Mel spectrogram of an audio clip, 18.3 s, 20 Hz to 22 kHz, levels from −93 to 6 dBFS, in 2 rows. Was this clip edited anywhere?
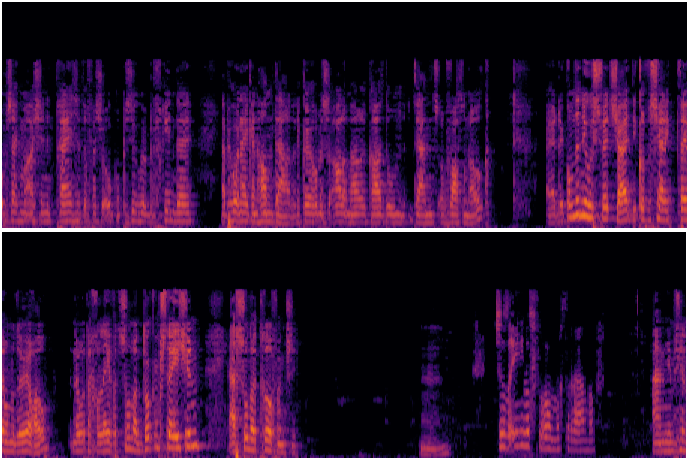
yes; 1 cut; at 5.5 s

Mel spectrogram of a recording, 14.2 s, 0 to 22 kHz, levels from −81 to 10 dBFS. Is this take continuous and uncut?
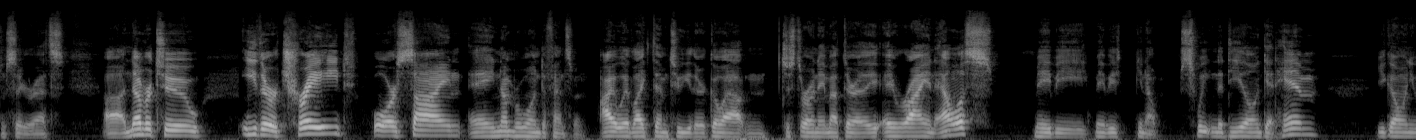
no; 3 cuts; at 2.4 s, 6.0 s, 7.7 s

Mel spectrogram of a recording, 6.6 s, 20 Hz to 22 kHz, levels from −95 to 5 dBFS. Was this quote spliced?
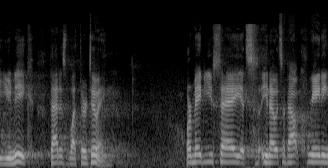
no; 0 cuts

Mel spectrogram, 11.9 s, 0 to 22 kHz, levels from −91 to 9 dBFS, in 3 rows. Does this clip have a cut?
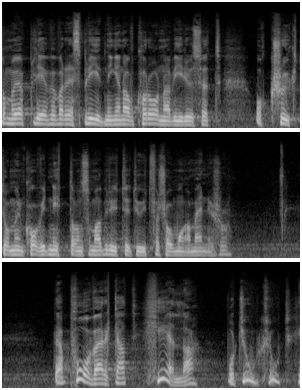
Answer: no; 0 cuts

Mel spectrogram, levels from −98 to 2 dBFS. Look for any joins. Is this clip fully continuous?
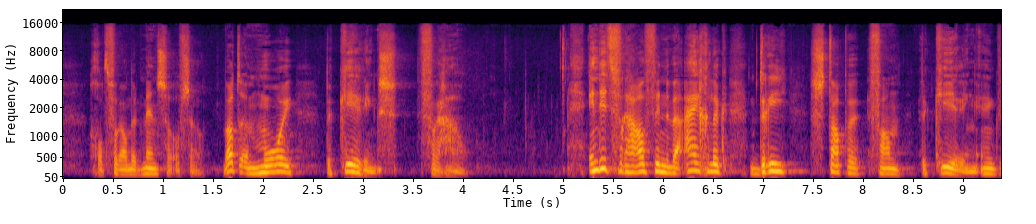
no; 1 cut; at 1.5 s

